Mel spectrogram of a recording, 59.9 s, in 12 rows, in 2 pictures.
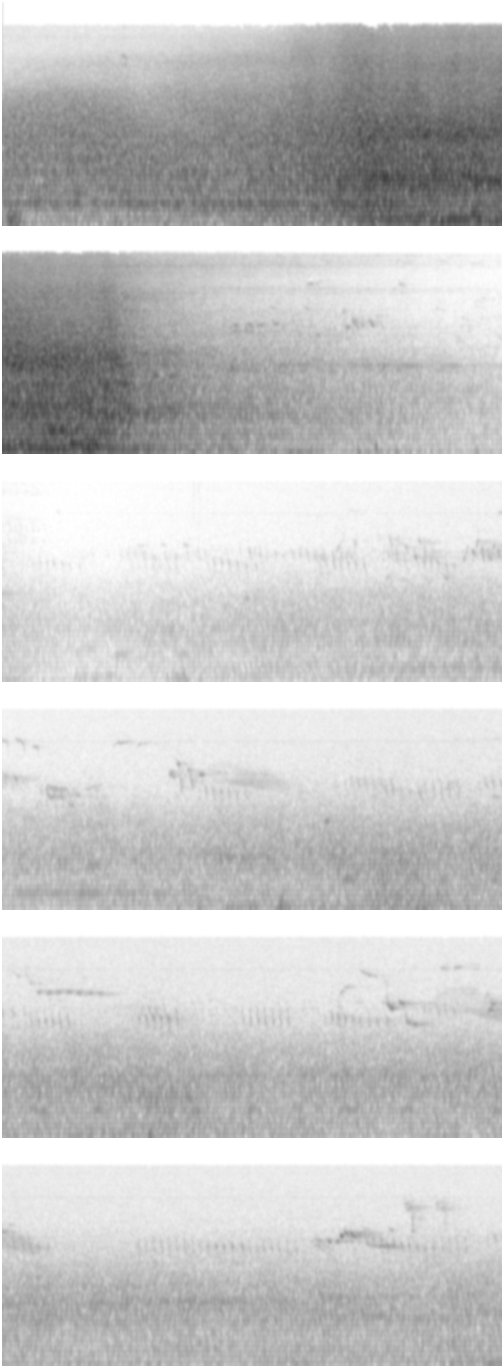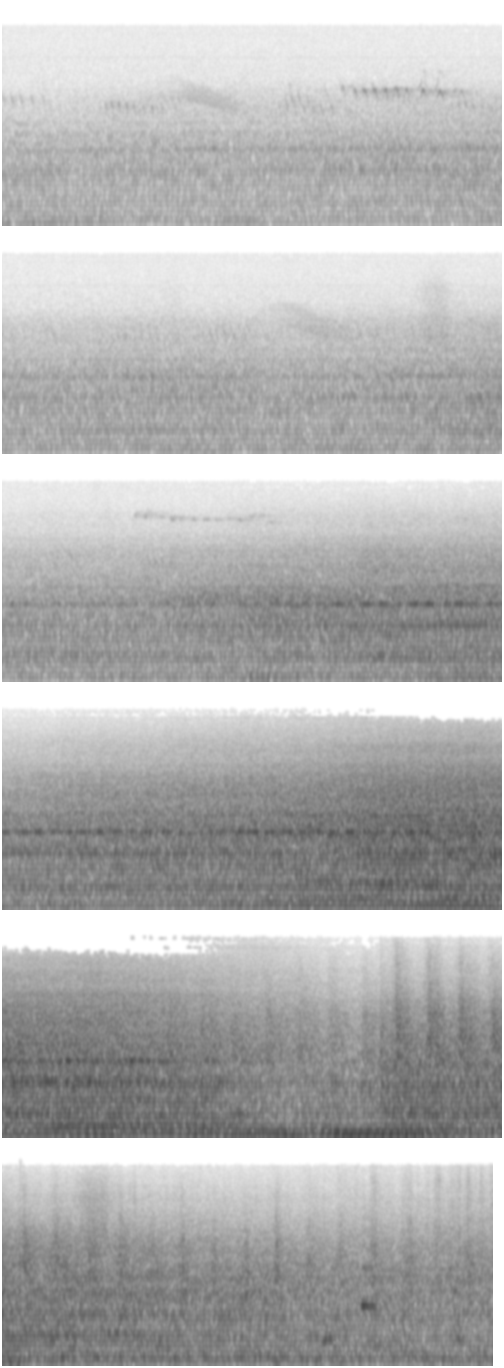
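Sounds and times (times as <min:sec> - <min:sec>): locomotive engine rumble: 0:00.0 - 0:09.4, 0:38.4 - 0:59.9
diesel train passing: 0:00.0 - 0:10.5, 0:12.4 - 0:59.9.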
